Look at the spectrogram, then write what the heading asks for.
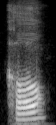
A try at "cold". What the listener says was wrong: Cold. And then a stop D. Cold. More L, cold.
